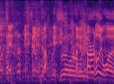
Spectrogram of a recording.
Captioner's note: laughs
